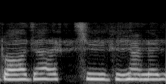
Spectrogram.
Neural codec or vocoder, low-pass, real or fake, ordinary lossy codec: codec, 24 kHz, 1 kbps, SNAC; 7.2 kHz; fake; MP3, 48 kbps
